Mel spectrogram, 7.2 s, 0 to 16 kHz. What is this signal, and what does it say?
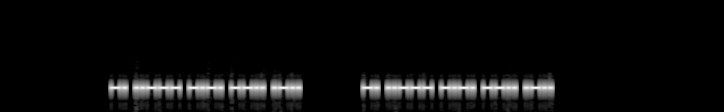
Morse code, heard as a keyed tone, about 37 wpm, 700 Hz. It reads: N2CZL N2CZL
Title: USA Call Signs - 5 Characters - Repeated 2x - 40wpm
